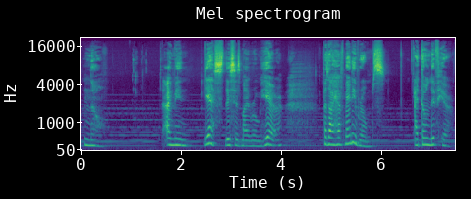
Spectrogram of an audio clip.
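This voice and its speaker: An actress playing an enigmatic, playful, self-possessed hostess with a teasing, cryptic manner in an intimate audio drama. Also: female voice, mid-range voice, slow, pauses often, dark tone, faint music behind, lightly acted. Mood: mysterious, teasing. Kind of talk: intimate audio fiction acting.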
